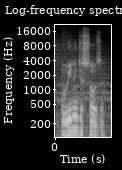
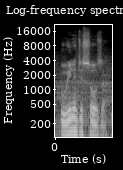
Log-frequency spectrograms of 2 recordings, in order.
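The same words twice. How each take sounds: The two takes are said the same way.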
